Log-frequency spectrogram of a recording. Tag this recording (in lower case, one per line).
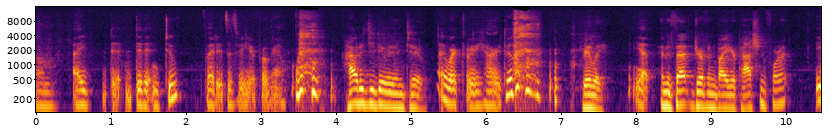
speech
